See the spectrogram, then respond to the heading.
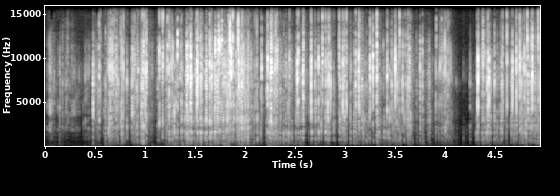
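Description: Long nails scratch and rake over the dense plastic pin bristles of a black rectangular pet brush. The result is a bright, crackly, crinkling rasp that runs almost continuously, with a short pause just past four seconds before the scratching resumes.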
